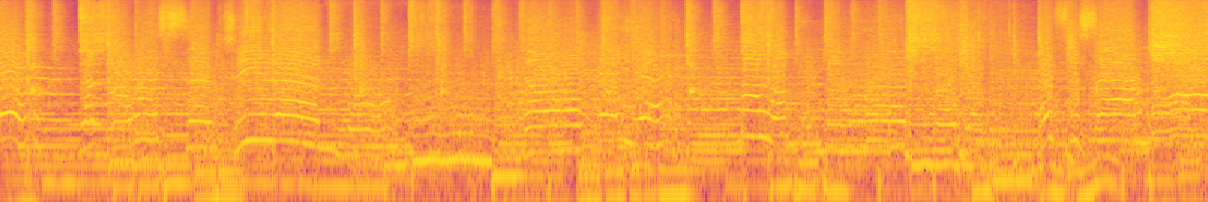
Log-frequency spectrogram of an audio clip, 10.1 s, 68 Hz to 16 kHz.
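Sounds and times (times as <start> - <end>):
live band playing: 0.0 - 10.0
woman singing into microphone: 0.0 - 10.0.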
